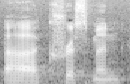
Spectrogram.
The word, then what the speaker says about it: Chrisman: My name is Greg Chrisman, spelled like Christ man, and I tell folks all the time that I'm just a man who happened to find Christ.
